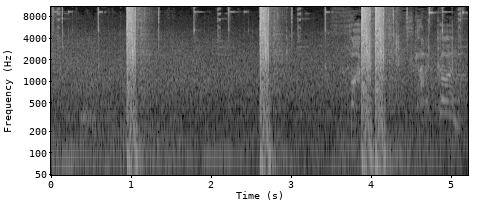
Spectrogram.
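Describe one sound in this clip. Gunshots ring out in sharp single bangs.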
